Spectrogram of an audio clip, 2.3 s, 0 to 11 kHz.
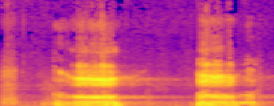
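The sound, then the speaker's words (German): Two loud, rough pig grunts with a squealing edge, the first longer and the second after a short pause, with no voices. “Formen sozialen Lernens zeigen auch Schweine, die eigentlich darauf angewiesen sind, in Gruppen von bis zu 20 Tieren zusammenzuleben.”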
